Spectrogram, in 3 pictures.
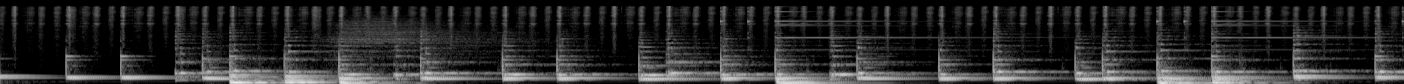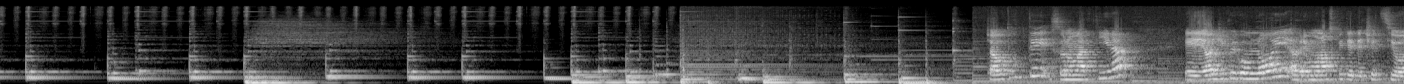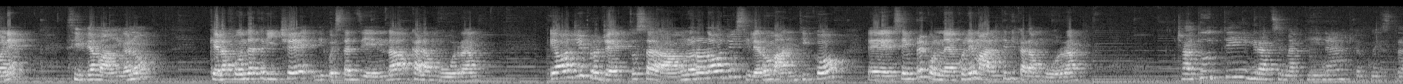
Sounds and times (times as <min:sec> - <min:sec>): Music: 0:00.0 - 0:42.1
Speech: 0:23.9 - 0:33.0, 0:33.6 - 0:39.0, 0:39.9 - 0:42.1.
